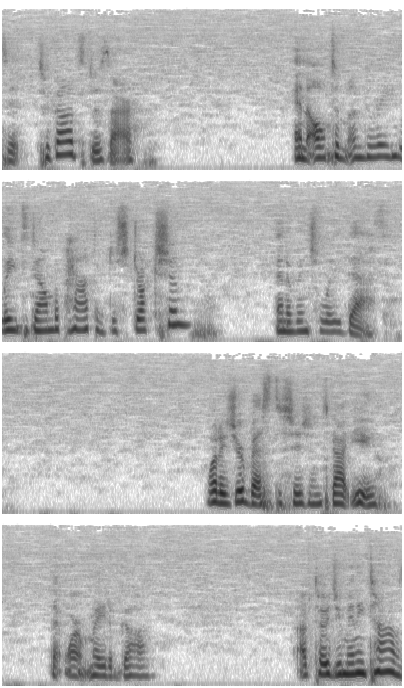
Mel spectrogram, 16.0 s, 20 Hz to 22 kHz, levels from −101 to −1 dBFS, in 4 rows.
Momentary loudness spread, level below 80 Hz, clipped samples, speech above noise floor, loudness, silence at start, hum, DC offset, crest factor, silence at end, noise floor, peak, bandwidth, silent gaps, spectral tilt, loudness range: 24 LU; -68 dBFS; under 0.1%; 24 dB; -30 LUFS; 0 s; none; under 0.1%; 20 dB; 0 s; -53 dBFS; -10 dBFS; 19 kHz; none; -4.5 dB/octave; 9 LU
